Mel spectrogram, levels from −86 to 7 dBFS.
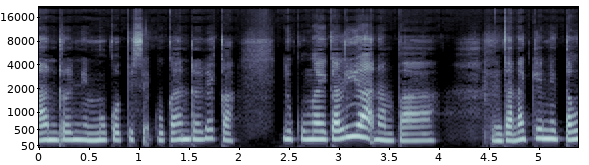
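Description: No technical faults are audible anywhere in this recording.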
